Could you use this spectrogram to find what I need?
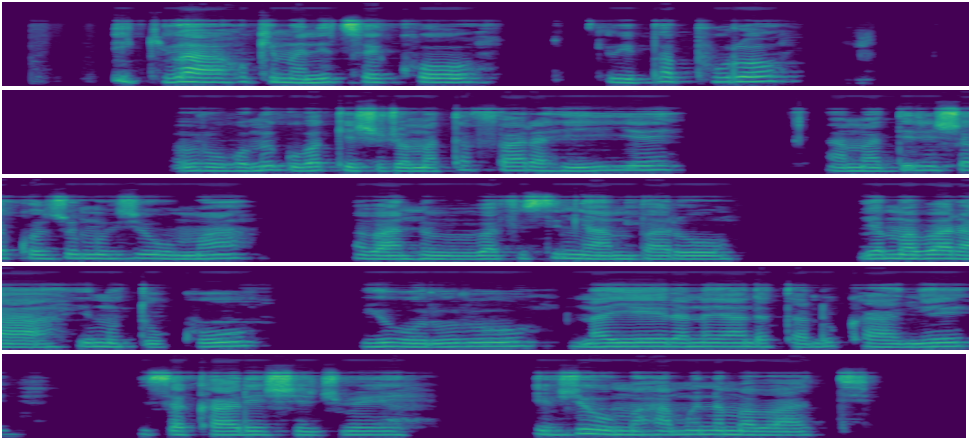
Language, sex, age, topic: Rundi, female, 36-49, education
